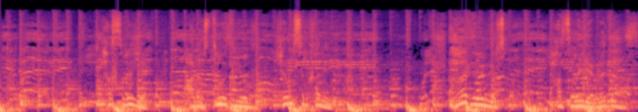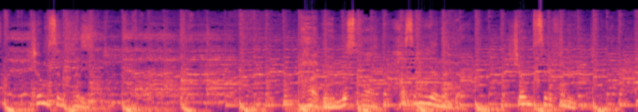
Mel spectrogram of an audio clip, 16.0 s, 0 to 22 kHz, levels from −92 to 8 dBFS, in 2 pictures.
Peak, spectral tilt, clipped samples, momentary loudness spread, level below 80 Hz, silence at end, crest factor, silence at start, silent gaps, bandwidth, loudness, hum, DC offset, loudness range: 0 dBFS; -4.5 dB/octave; under 0.1%; 7 LU; -20 dBFS; 0 s; 12 dB; 0 s; none; 16.5 kHz; -12 LUFS; none; under 0.1%; 3 LU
